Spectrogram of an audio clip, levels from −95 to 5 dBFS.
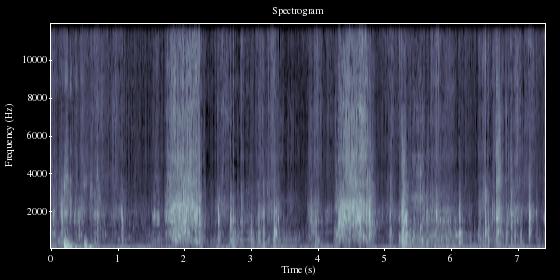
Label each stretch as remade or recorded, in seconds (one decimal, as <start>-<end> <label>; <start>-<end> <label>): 0.0-7.4 remade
